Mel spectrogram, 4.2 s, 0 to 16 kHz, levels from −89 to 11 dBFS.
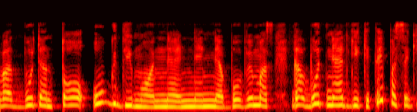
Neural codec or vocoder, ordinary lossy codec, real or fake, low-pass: codec, 16 kHz, 16 kbps, FunCodec, trained on LibriTTS, 50 frames a second; MP3, 48 kbps; fake; 7.2 kHz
